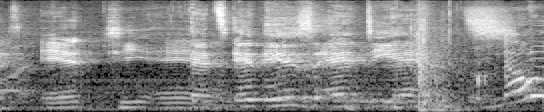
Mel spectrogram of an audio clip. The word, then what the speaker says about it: Auntie Anne's: It rhymes. It's internal rhyme. Auntie. Auntie Anne. But it's auntie. though. It's not auntie on. Auntie Ants is completely fine. Uncultured. Don't change it. Not ant. No. Aunt.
